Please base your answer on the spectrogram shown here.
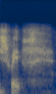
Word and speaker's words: shui: qui est en haut et chouette ça se prononce on dit pas je suis on dit chouette c'est l'eau donc l'idéogramme d'en bas donc c'est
